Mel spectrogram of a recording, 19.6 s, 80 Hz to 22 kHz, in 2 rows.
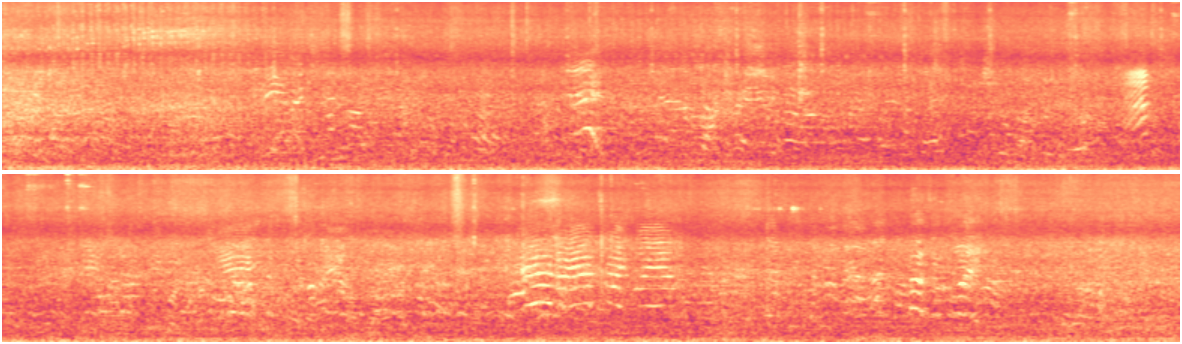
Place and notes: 淡水清水巖, New Taipei City - Walking in the area of the temple
Walking through the traditional market, Walking in the temple, traffic sound
Tamsui District, New Taipei City, Taiwan, 16 April 2017, 09:27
